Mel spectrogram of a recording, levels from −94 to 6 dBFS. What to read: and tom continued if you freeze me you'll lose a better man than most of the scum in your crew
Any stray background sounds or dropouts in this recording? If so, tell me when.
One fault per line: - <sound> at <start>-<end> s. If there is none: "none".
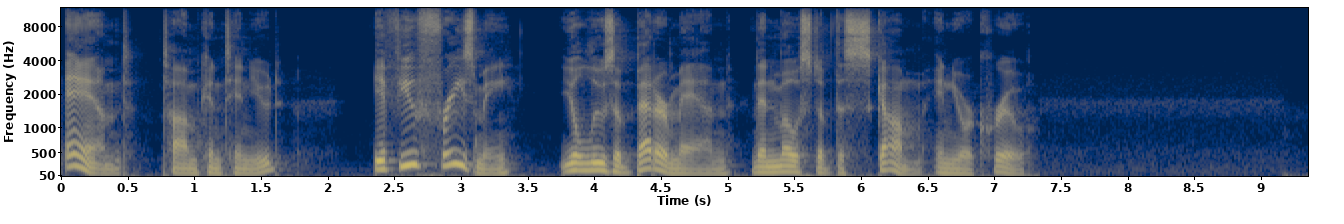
none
